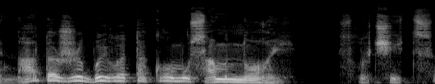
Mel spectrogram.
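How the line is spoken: Growling. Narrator (Russian): рычал он

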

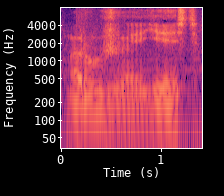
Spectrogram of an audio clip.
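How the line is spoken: Weak voice. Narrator (Russian): слабым голосом спросил он

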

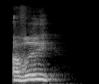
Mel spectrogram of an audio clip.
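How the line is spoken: Sharp cry. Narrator (Russian): Вскрикнул я

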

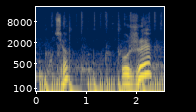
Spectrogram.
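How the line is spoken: Confused, drawn-out. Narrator (Russian): растерянно протянул Сергей

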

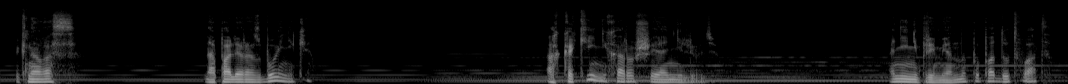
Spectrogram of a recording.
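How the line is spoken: Gentle, as to child. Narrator (Russian): девушка сказала ласково, как ребенку

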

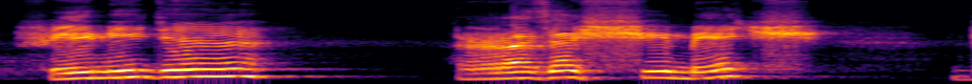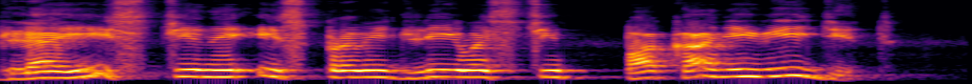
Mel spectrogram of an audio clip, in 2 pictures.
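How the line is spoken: Rusty, sewer-like voice. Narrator (Russian): коллекторно-ржавым голосом подала всем присутствующим фразу

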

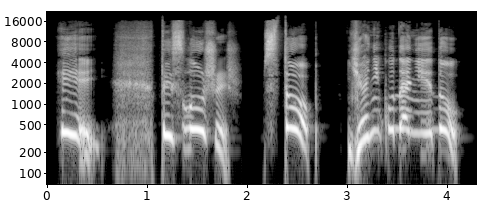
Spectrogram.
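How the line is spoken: Exclamation. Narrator (Russian): воскликнул Растяпа

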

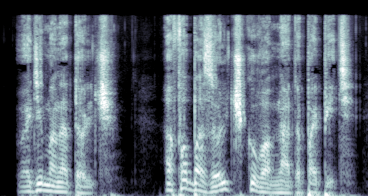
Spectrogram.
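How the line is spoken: Soft advice. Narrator (Russian): мягко посоветовал я

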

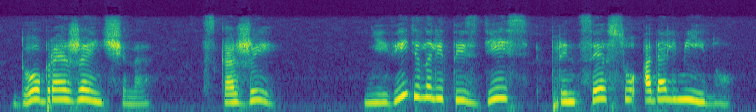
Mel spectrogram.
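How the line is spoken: Plain. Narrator (Russian): спросил принц

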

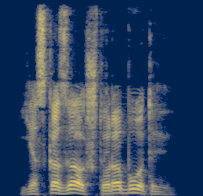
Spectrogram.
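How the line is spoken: Snapped. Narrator (Russian): огрызнулся Перри

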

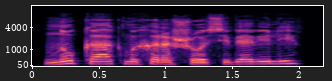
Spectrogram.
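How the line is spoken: Cheerful female question. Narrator (Russian): спросила она бодро

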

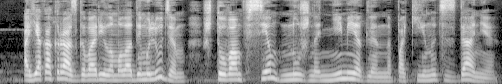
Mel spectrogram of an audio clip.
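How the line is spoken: Menacing old woman. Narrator (Russian): грозно сказала старуха

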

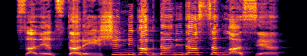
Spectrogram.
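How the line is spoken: Shouted, mage. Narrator (Russian): выкрикнул маг

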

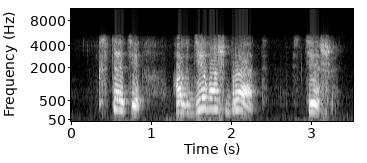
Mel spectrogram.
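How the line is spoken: Plain. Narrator (Russian): спросил Ленька

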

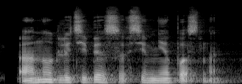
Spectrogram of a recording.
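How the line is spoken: Calm young woman. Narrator (Russian): спокойно произнесла девушка

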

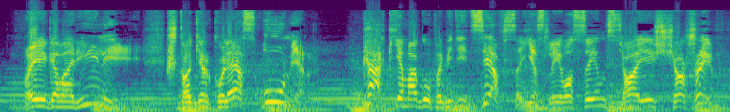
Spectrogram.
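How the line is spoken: Shouting in pain and panic. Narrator (Russian): Набросившись на боль и панику, он закричал

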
